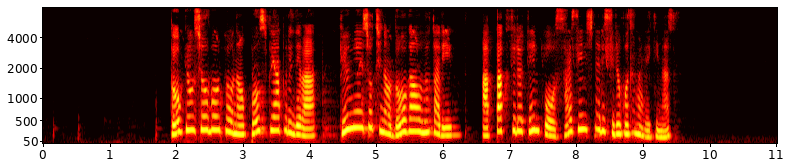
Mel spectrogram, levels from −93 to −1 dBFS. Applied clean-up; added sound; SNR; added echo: neural mask model DeepFilterNet 3.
